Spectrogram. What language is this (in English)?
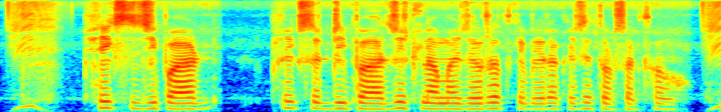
Chhattisgarhi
